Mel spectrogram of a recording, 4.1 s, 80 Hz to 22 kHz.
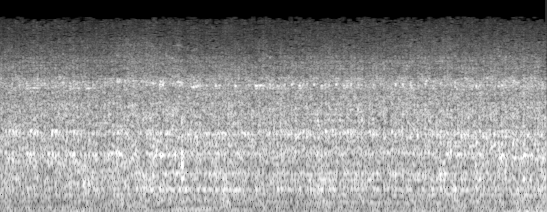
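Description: Dodge Ram 2500 diesel pickup's Cummins inline-six turbodiesel running steadily at low speed.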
